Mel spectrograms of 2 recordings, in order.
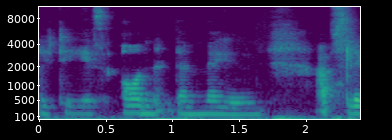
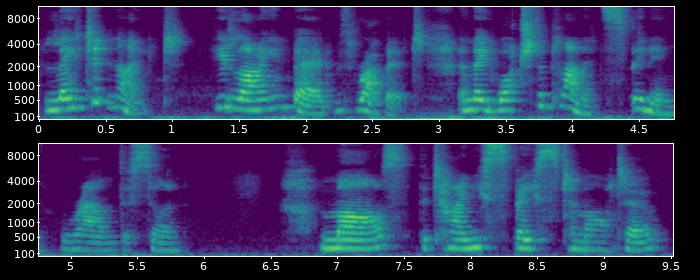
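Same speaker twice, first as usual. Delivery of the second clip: higher, animated storybook voice; reading to children; 4 semitones higher, 5 dB louder than usual. Acted. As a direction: draw the kids into the story. Reading picture book aloud.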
